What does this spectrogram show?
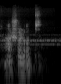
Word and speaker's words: axolotl: forthcoming like day album called axolotl or properly pronounced our short it's crazy for me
